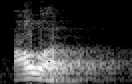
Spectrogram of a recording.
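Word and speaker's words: hour: উচ্চারণ এখানে থাকছে হ, এখানে কিন্তু এইচের উচ্চারণ সাইলেন্ট হয়ে যাচ্ছে, এটা কিন্তু হাওয়ার নয়, এটা আওয়ার, তাই এখানে কিন্তু অ্যান বসছে।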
